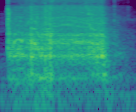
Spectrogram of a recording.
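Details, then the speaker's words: Diesel Nissan Frontier starter motor slipping when cranked: one-second high, raspy whir with no engine turnover; unsure whether the bendix (drive pinion) or the planetary gear is at fault, starter to be removed. "Eu vou dar partida, vamos ver se dá pra gente ouvir o barulho que ela faz. Ela tá patinando o Bendix, tá?"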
